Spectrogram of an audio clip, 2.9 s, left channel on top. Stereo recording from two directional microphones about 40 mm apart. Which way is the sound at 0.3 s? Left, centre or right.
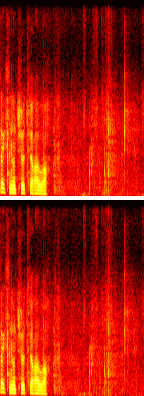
Right.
